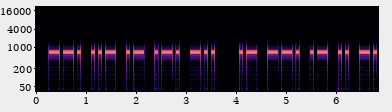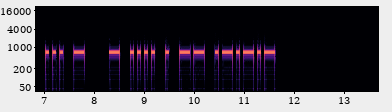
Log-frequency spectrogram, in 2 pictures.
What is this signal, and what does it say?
Morse code, heard as a keyed tone, about 17 wpm, 700 Hz. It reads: GUARD AGAINST THEM.
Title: Sentences from Top 1000 Words - Review Part 4 - 17wpm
